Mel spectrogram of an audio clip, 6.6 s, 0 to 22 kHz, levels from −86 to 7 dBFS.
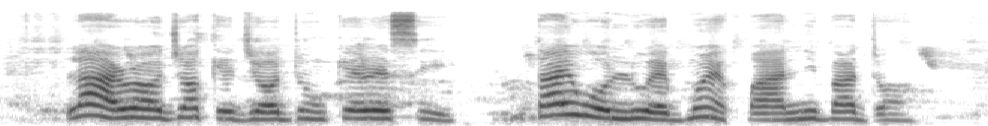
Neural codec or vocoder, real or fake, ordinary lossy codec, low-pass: vocoder, 48 kHz, 128 mel bands, Vocos; fake; none; 14.4 kHz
